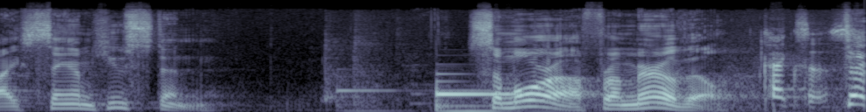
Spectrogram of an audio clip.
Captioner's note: bell rings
